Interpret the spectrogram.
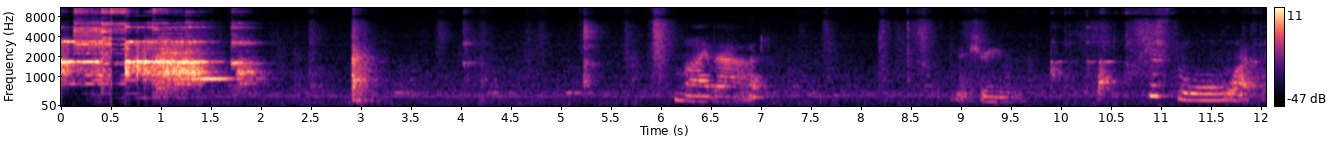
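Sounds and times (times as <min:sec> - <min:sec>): metal utensil clattering: 0:00.0 - 0:02.1.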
